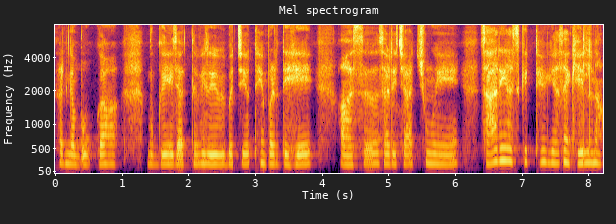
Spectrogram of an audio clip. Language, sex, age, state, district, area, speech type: Dogri, female, 30-45, Jammu and Kashmir, Udhampur, rural, spontaneous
